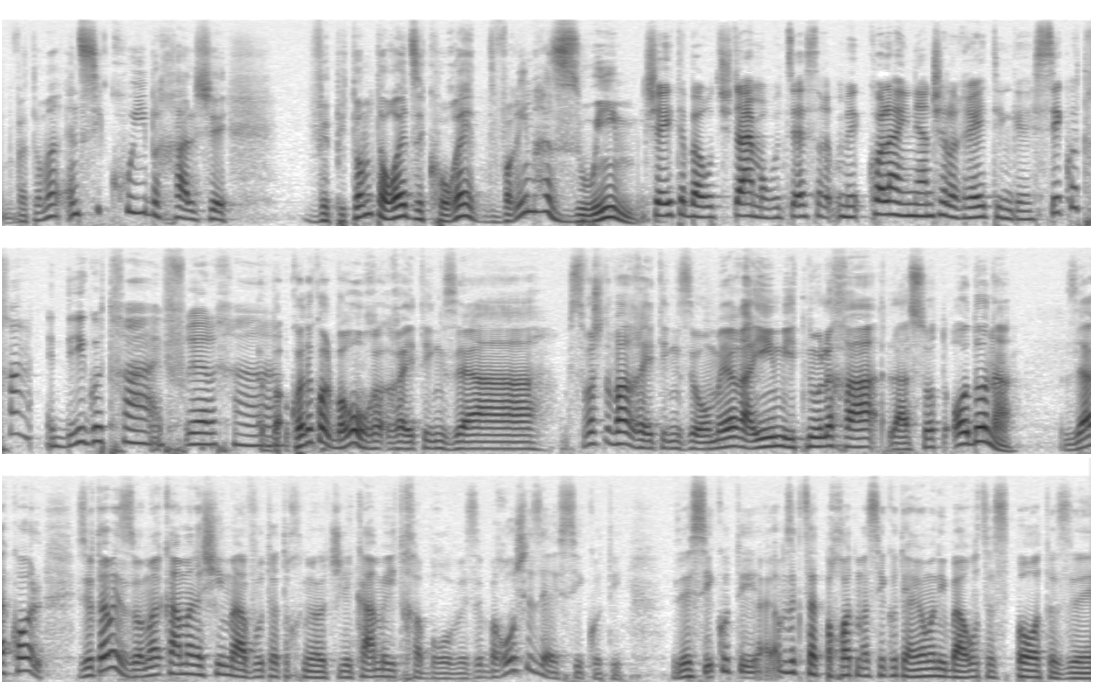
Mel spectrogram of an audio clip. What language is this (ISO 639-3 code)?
heb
